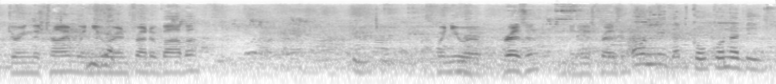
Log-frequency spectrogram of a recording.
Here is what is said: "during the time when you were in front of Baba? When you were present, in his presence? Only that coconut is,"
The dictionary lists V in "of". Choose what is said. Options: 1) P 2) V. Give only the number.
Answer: 2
